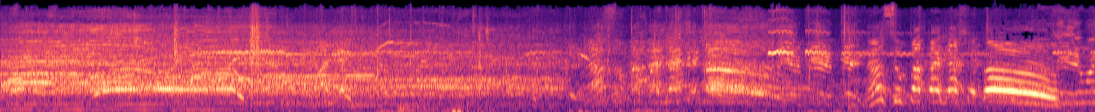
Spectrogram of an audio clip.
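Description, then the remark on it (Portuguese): A large, jubilant crowd welcoming Pope Leo XIV at the Mama Muxima shrine in Muxima, Icolo e Bengo province, Angola, by the Kwanza River, cheers and whoops continuously, with high shrill ululating cries rising above a dense wash of voices, growing louder and more excited toward the end. “No santuário da Mamã, Moshima, Leão XIV foi recebido por uma multidão em júbilo.”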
